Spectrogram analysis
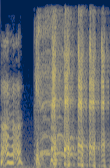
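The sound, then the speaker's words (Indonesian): A person coughs in a few short, rough bursts that follow a brief voiced sound and a pause. The coughs sound fairly loud and uneven, with a throat-clearing quality. “Apa tuh? Oh, teman kita batuk.”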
